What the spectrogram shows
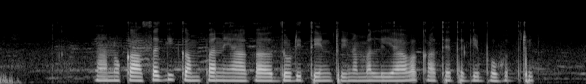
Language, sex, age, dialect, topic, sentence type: Kannada, female, 18-24, Dharwad Kannada, banking, question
